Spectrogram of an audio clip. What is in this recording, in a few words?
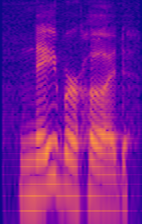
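"neighborhood", English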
